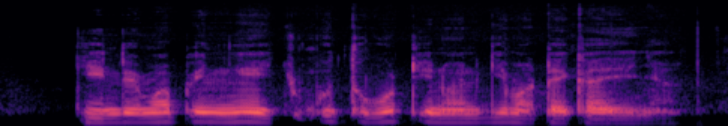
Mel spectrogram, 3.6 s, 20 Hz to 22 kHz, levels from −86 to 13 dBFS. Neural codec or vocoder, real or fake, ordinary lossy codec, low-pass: none; real; none; 19.8 kHz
